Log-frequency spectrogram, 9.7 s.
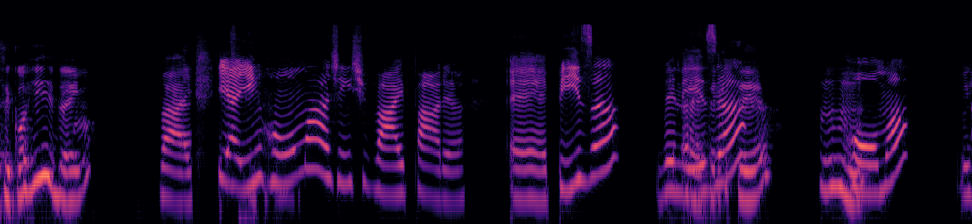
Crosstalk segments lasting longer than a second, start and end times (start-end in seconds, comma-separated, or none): none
